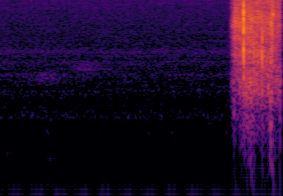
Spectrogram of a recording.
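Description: Near silence with a faint low hum, then near the end a loud rustling page-flip sound effect, a quick run of sharp papery flicks.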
